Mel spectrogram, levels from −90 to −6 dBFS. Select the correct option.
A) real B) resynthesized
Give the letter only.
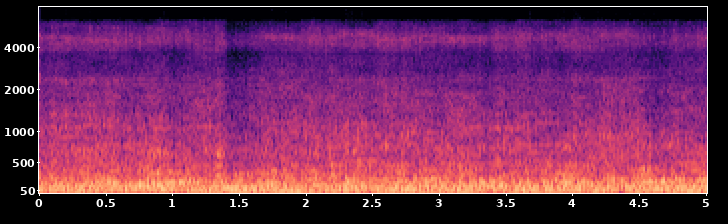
B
